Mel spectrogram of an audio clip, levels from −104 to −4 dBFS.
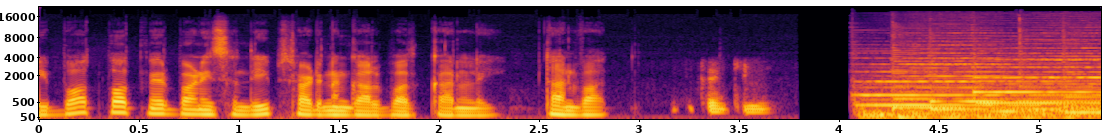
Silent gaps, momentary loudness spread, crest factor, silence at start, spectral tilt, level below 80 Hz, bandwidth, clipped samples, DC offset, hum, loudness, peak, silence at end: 3.79-4.05 s; 9 LU; 14 dB; 0 s; -6.5 dB/octave; -32 dBFS; 16.5 kHz; under 0.1%; under 0.1%; none; -17 LUFS; -2 dBFS; 0 s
